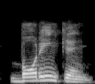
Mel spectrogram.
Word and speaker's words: Borinquen: And it pronounced Borinquen? Borinquen, yes.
